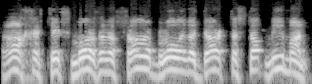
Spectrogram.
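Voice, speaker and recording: An actor playing a stubborn, indignant Scottish farm keeper in an old-time radio drama, speaking urgently and emphatically. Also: male voice, sits high, moderate pace, slightly rough, dry recording, muffled recording. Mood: defiant.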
